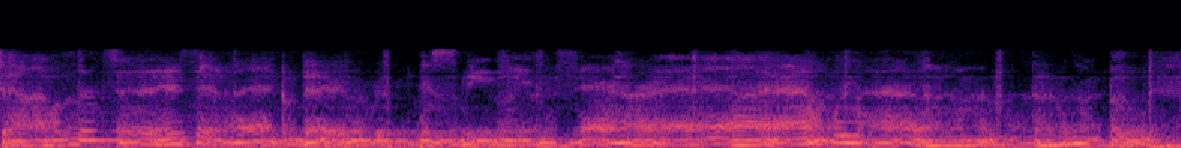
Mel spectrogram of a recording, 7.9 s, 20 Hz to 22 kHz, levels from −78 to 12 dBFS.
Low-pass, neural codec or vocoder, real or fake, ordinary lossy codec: 5.4 kHz; codec, 16 kHz, 1 kbps, FunCodec, trained on LibriTTS, 50 frames a second; fake; none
